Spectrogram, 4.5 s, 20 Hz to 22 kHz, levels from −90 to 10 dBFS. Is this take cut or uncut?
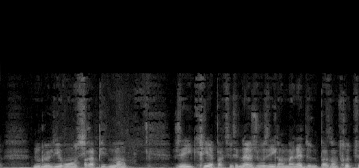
cut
